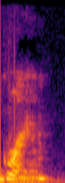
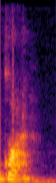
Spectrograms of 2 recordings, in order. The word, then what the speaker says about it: Graham: Okay, in the UK, Graham de Vanilli is pronounced Graham, not Graham.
